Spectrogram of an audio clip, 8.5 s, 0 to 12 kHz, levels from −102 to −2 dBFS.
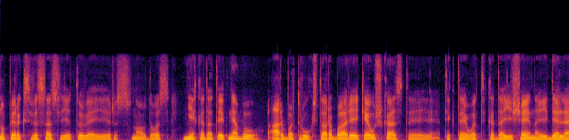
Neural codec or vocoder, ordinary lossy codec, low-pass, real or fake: codec, 16 kHz, 8 kbps, FunCodec, trained on Chinese and English, 25 frames a second; AAC, 64 kbps; 7.2 kHz; fake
